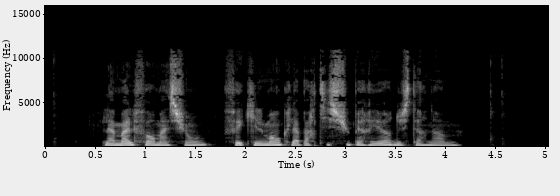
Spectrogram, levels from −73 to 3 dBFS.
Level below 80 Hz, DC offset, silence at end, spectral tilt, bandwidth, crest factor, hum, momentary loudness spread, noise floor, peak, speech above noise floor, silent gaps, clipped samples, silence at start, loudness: -64 dBFS; under 0.1%; 0.9 s; -4 dB/octave; 11.5 kHz; 20 dB; none; 9 LU; -65 dBFS; -4 dBFS; 42 dB; none; under 0.1%; 0.6 s; -23 LUFS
